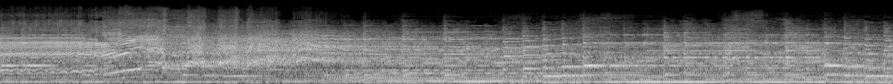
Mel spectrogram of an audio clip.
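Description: Sheep bleat with quavering, wavering cries over a loud, dense bed of continuous music, the bleats most noticeable near the start before blending into the steady backing sound.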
